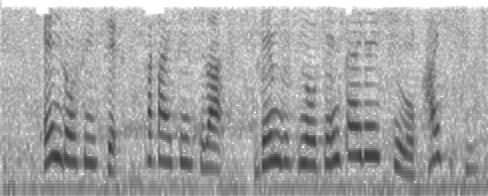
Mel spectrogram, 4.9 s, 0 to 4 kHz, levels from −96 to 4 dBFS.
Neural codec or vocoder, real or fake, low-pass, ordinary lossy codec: codec, 16 kHz, 2 kbps, FunCodec, trained on LibriTTS, 25 frames a second; fake; 3.6 kHz; MP3, 32 kbps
